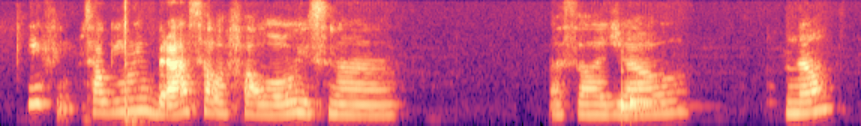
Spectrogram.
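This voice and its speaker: At a fairly slow pace with long, frequent pauses, a woman speaks in a somewhat breathy, dark, mellow tone at a medium pitch, her intonation lively. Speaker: law student tutor. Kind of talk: lecture.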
